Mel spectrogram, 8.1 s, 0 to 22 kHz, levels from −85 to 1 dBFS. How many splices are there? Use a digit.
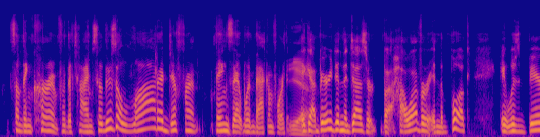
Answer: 2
